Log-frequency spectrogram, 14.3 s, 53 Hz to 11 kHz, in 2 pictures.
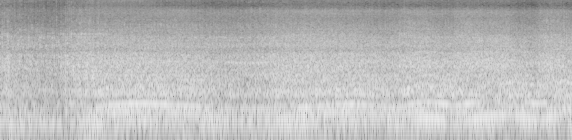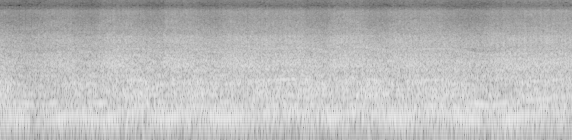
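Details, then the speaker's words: Hino FM 500 six-cylinder diesel truck after fixing oil leaking from the dipstick and topping up oil: steady even diesel clatter at idle, no misses, knocks or blow-by; sounds healthy. "तो अब तो माशाल्लाह बिल्कुल ठीक है ना, तो उम्मीद है इंशाल्लाह ये बिल्कुल ठीक है।"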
